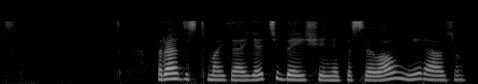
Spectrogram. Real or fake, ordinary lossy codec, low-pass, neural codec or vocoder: fake; none; none; codec, 16 kHz, 0.5 kbps, FunCodec, trained on LibriTTS, 25 frames a second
